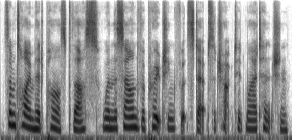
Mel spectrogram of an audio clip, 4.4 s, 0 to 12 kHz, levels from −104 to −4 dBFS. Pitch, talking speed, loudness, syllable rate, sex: 200 Hz, 190 wpm, -19 LUFS, 5.2 syllables/s, female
